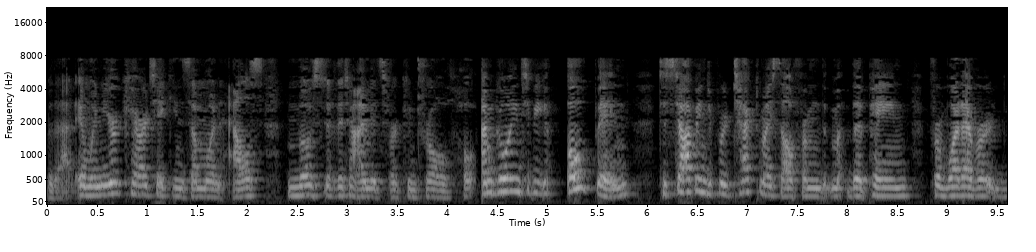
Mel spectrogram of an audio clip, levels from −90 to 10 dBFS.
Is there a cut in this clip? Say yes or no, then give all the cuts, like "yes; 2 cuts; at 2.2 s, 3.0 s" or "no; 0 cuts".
yes; 1 cut; at 4.3 s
